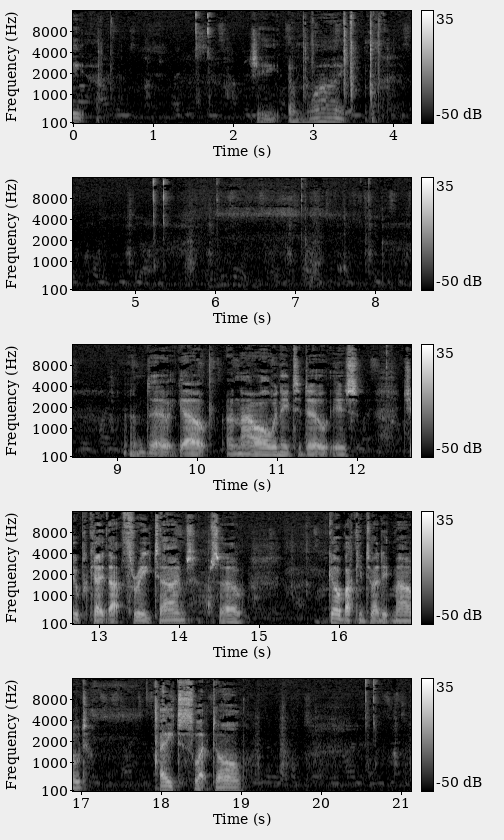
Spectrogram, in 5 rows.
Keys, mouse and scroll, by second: 0.0-0.1 typing, 2.5-3.5 typing, 5.2 click, 6.9 middle click, 7.3 scroll down 3, 7.6 scroll, 9.8 scroll down 3, 12.1 middle click, 12.5-12.9 scroll down 5, 13.2 scroll, 13.6-17.6 middle click, 15.9 Tab, 17.7 a, 20.5 click.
